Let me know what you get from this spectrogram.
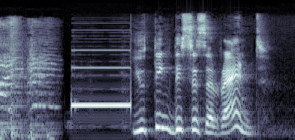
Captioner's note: beep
